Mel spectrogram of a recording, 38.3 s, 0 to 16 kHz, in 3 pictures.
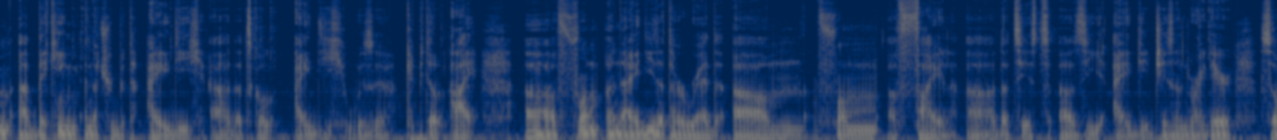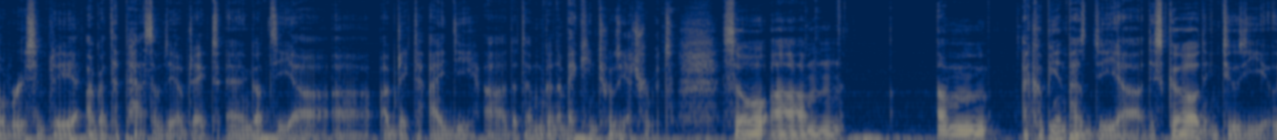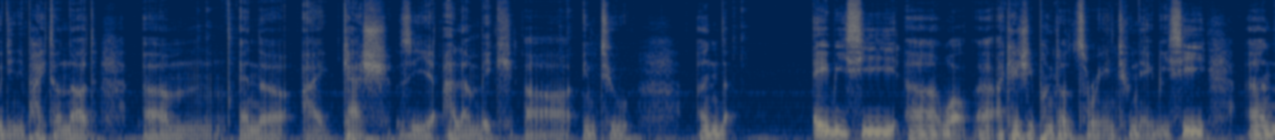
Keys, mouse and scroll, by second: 0.8 click, 2.5 double click, 2.6 double click, 12.0 click, 19.4 click, 20.9 click, 23.0 click, 27.6 click, 31.2-35.5 click.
